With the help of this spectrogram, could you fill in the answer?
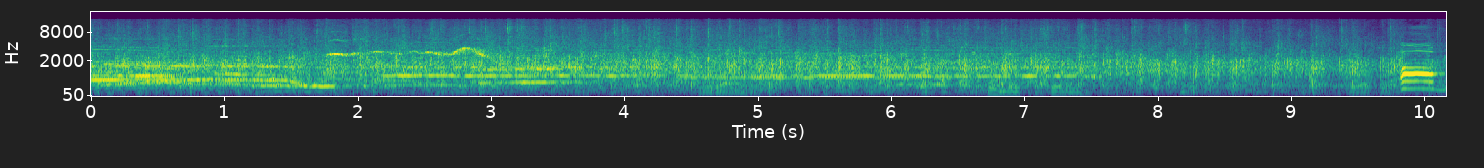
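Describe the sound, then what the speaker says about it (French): Audience at a live stage show clapping in sustained applause, steady and full throughout, with a voice calling out over it near the start. "encore un tonnerre d'applaudissements pour Meuf."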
